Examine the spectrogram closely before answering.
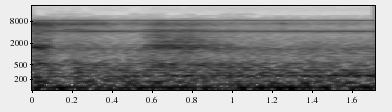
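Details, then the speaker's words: Car with a non-starting engine, key in the on position: thin, steady high-pitched whine over a low rumble as the electric fuel pump runs and builds pressure, gauge climbing to about six; a fitting leaks slightly. "a fuel pump is running if you hear that high-pitched squeal i believe that's a fuel pump"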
